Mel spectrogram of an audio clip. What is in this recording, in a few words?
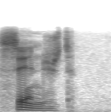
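"singed", US English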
